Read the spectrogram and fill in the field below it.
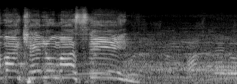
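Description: A man speaks loudly into a microphone, heard through loudspeakers outdoors.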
